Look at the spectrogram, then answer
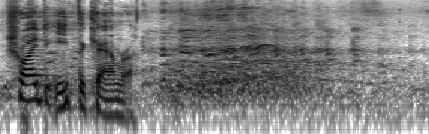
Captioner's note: audience laughter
